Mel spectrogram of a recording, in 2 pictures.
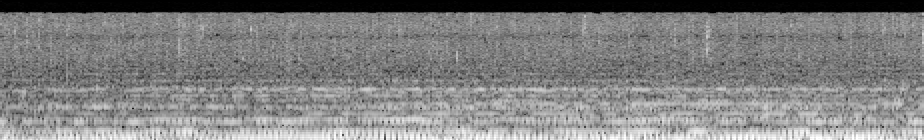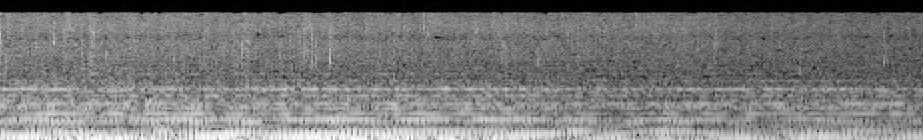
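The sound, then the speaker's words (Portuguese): Steady rain falls through the night without pause, a dense, even patter spread across the whole stretch with a low rumbling undertone. No voices, just the constant wash of rainfall. “A chuva cai durante toda a noite e a garota mantém-se dormindo até de manhã.”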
